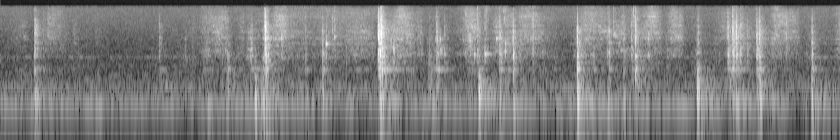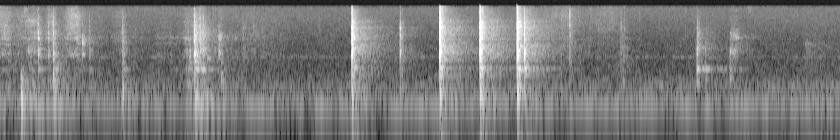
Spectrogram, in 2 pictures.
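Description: A metal spoon clicking and scraping against a plastic cup and an egg as an egg is stirred and turned in egg dye, in scattered taps with a quick run of louder clicks about six seconds in.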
